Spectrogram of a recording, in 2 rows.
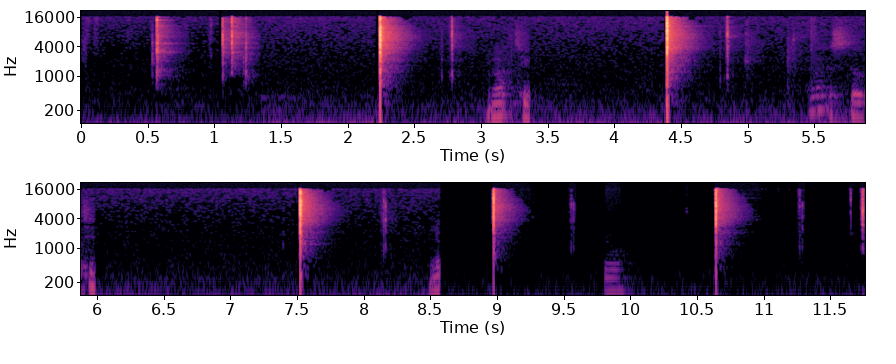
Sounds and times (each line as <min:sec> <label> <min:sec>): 0:02.2 handgun 0:02.9
0:04.4 handgun 0:04.9
0:07.5 handgun 0:07.8
0:10.6 handgun 0:10.9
